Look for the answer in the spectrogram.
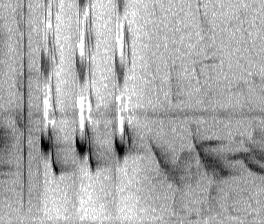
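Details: White-rumped shama calling to provoke other birds: three clear, high, looping whistled notes about half a second apart, followed by faint softer sliding sounds.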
